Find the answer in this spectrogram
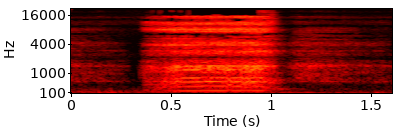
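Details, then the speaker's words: An adult imitates the stridor of croup: one harsh, high-pitched noise forcefully drawn in on a single inhale, from turbulent airflow through a narrowed airway. "this really turbulent um harsh flow of air because the airway is so narrowed you're gonna get this really forceful pulling in of air so that is strider"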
